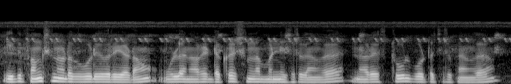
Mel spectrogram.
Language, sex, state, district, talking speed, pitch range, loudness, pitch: Tamil, male, Tamil Nadu, Kanyakumari, 165 wpm, 115-135 Hz, -17 LUFS, 120 Hz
